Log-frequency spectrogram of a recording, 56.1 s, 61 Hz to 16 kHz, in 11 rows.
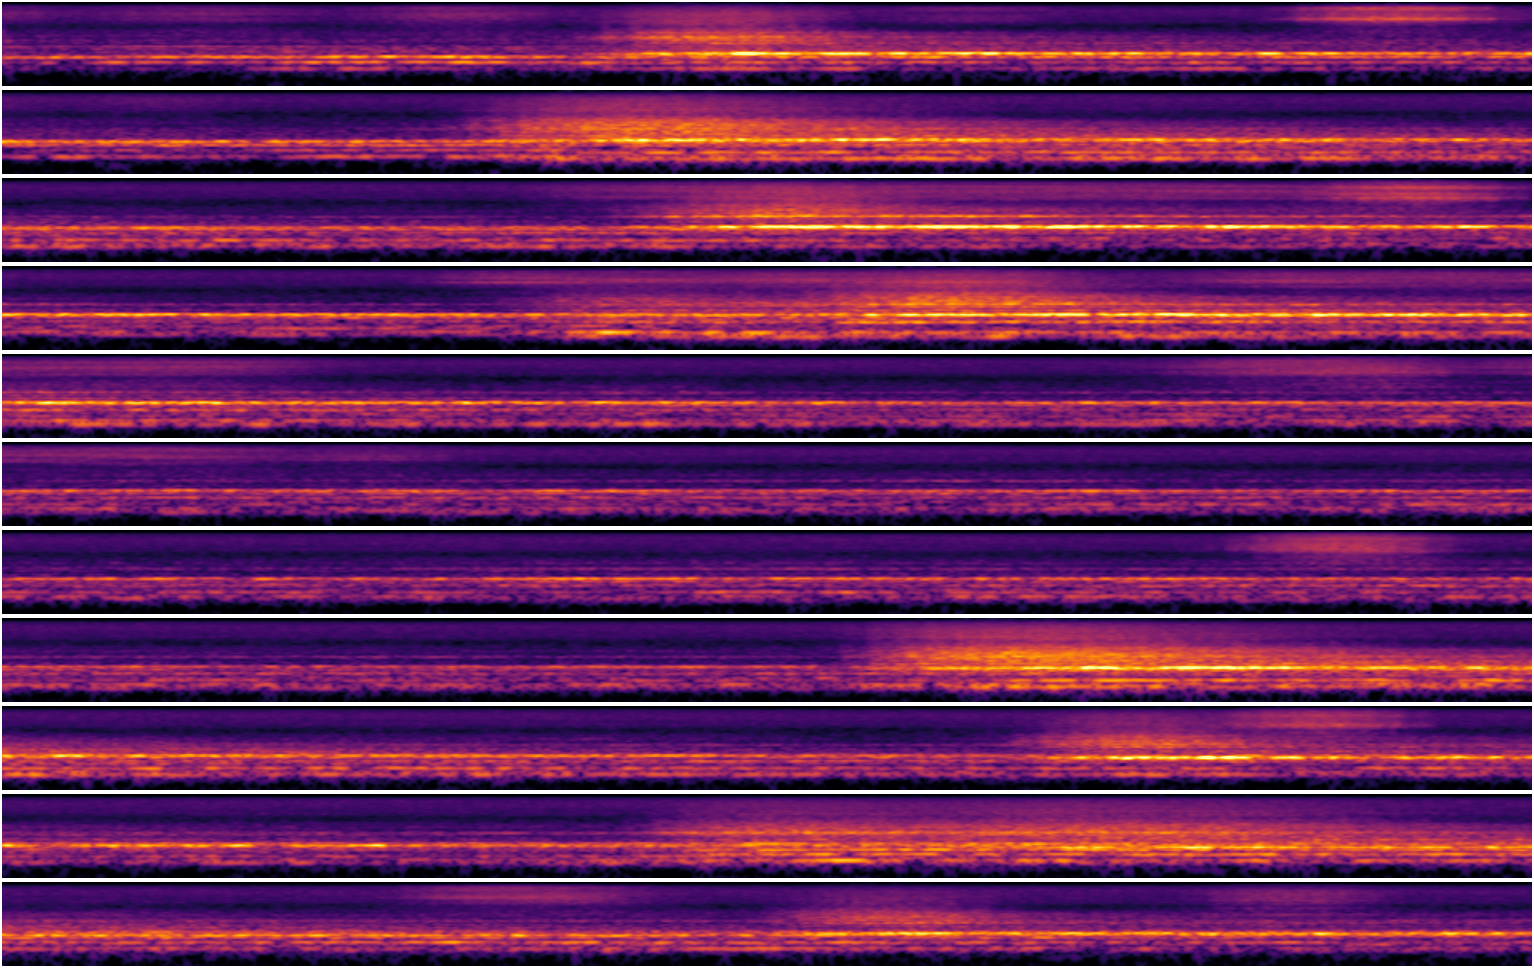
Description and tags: Ambient Foley - Garage Like
Ambient foley, recorded myself playing the piano on an old 80s cassette recorder... stretched it and ran it through a convolution reverb.
This is the result, almost sounds like the intro to a Burial track.
Would work great in ambient music.
ambient, burial, foley, garage, pad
